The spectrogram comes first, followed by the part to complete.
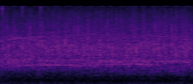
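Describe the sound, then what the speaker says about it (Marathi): A crowd applauds Bohada folk art performers at Bhandardara in a steady, dense wash of clapping that stays even and loud for a short burst, with no voices standing out. "त्यांच्यासाठी आपण जोरदार टाळ्या वाजवूयात."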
